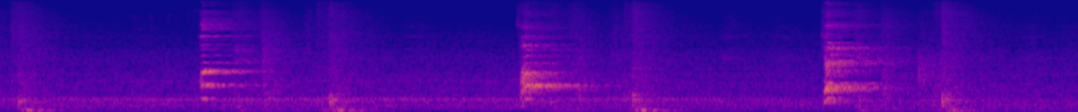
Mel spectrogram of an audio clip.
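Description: A karate practitioner's short, sharp kiai shouts with his kicks, three times about three seconds apart, each followed about a second later by a softer thump.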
